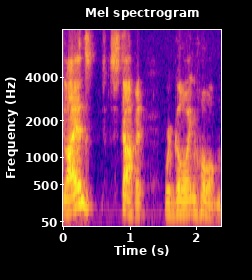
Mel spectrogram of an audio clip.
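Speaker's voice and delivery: slow, regal, commanding, kingly delivery. Retelling how a character sends the lions home, imitating a kingly manner. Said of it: "in a kingly way".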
